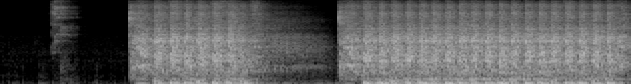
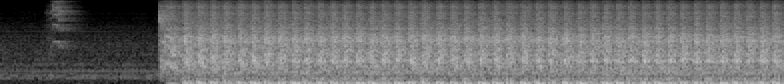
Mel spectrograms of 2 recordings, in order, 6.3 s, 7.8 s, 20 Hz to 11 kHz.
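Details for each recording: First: 1996 Triumph Thunderbird, bought as a non-runner, after a sprag (starter) clutch repair: two even cranking bursts at about four turns a second with no more clanking. The starter clutch engages properly; the engine is not firing yet, possibly not getting fuel, with the choke on. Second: 1996 Triumph Thunderbird after the sprag clutch repair: a steady starter churn at about four compressions a second for several seconds that never catches; the owner suspects fuel wasn't reaching the carb and switched between reserve and the main tank.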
